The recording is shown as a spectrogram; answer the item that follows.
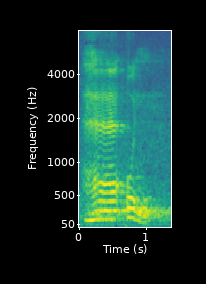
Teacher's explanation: Ih, huruf ha dia ada angin, hamas dia ada hamas. Bukan ha pedah je ada angin.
